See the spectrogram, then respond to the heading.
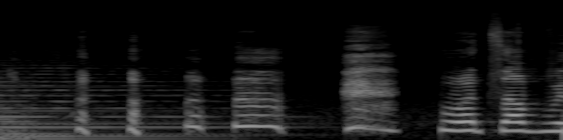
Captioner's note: laughter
